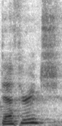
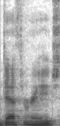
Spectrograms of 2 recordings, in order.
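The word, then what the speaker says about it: Deatherage: Brock Deathridge. I've seen his cards before. Some people call that Death Rage. That's really obviously not how you say it.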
